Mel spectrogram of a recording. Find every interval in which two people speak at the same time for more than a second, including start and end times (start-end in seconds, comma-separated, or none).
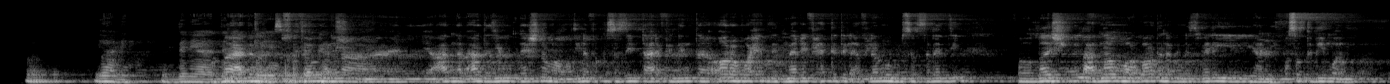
2.1-3.5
